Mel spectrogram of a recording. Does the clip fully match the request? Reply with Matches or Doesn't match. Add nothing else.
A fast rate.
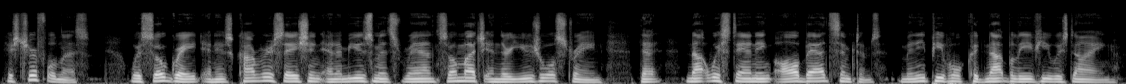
Doesn't match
